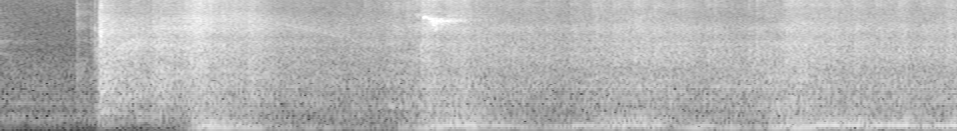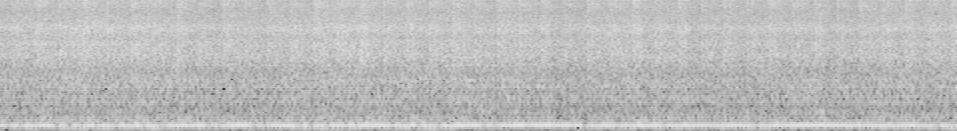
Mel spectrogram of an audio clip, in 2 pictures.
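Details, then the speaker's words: EB II Ford Fairmont started after years of sitting, following a split vacuum hose fix; catches and idles with clattery top-end ticking as drained lifters need running to pump up again. "yeah she's back calm down buddy but yes she is back a lot of top end noise but that should clear up after some running to get the lifters to bleed up again"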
